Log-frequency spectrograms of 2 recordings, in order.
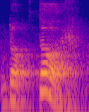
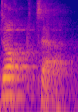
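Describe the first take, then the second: First: It is said with a Spanish accent. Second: It is said with an English accent. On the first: The speaker calls it right. "you're adding the Spanish accent to it" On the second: The speaker calls it wrong.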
